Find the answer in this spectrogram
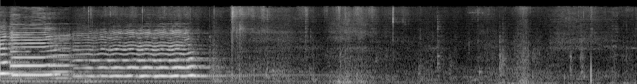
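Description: The closing chord of a folk string band, fiddle with vibrato on top, held for about two seconds and then stopped. Faint room noise and a few small knocks follow.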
